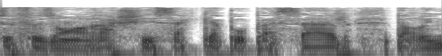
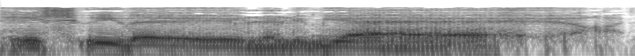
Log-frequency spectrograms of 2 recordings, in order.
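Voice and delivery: slow, drawn-out horror host; theatrical spooky warning, very slow; menacing hellish majordomo; much slower than usual. Acted. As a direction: draw out each threat like a ghoulish butler. Plays the ghoulish majordomo's warning.

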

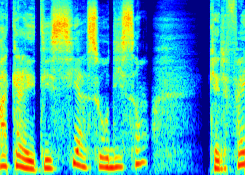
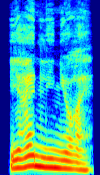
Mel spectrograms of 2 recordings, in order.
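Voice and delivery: ordinary delivery, nothing marked

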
